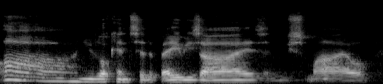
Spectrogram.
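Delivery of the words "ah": much higher coo; high doting ah; higher baby voice. Shown as a demonstration. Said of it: "raise your voice a little bit higher".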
